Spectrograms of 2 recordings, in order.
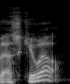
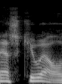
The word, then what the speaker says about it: SQL: Well, it's a version of SQL. We'll talk about that in a minute. People in the know don't say MySQL. They say MySQL. That's generally how it's pronounced. And SQL is usually pronounced SQL.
